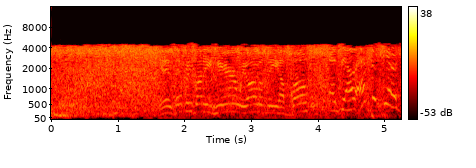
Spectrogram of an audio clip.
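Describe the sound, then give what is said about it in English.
Steady rushing ocean surf and splashing water where a single-engine biplane fell into the ocean fills the whole stretch, loud, with voices talking over it from about halfway through. “Well, in our last very exciting episode, Hollywood director Daryl Fanning's company of players was en route to Africa for the filming of King Chicken when their single-engine biplane stopped in midair and fell into the ocean.”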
